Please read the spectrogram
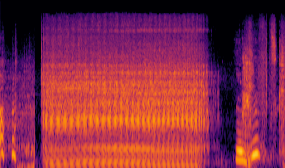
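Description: Cordless battery-powered mini tyre pump running steadily for about two and a half seconds, inflating a moped's flat rear tyre. It starts and stops abruptly.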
